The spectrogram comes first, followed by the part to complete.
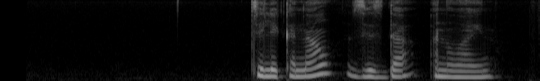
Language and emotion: Russian, positive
